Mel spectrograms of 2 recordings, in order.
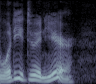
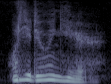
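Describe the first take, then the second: First: It sounds incredulous, as if demanding an explanation. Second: It sounds gentle, as an open invitation to talk.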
